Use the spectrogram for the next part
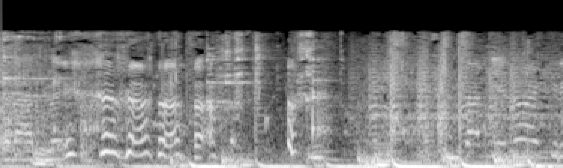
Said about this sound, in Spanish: está preocupante tanta sonido de hielo y de servir, o sea, me está dando sed, esto está grave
